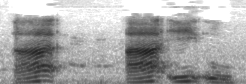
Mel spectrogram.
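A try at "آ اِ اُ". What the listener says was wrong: ই না তো, আ এ এ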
